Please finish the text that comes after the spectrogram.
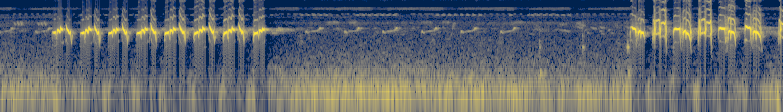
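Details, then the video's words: Chattering sooty-headed bulbul used to lure other bulbuls, giving about eight rapid, even bubbly notes, then a pause with faint chirps, then a dense burst of sharp, jumbled calls. "Suara Burung Kutilang Gacor Memanggil‼️masteran burung kutilang pikat"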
